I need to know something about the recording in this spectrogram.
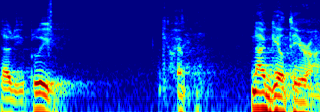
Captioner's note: whispering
